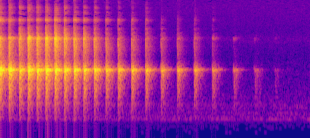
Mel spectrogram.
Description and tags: claves decres
This pack contains samples of claves, a type of percussion instrument. Included are hits at various dynamic levels and some effects.
click, sticks, wood, percussion, latin, orchestral, claves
